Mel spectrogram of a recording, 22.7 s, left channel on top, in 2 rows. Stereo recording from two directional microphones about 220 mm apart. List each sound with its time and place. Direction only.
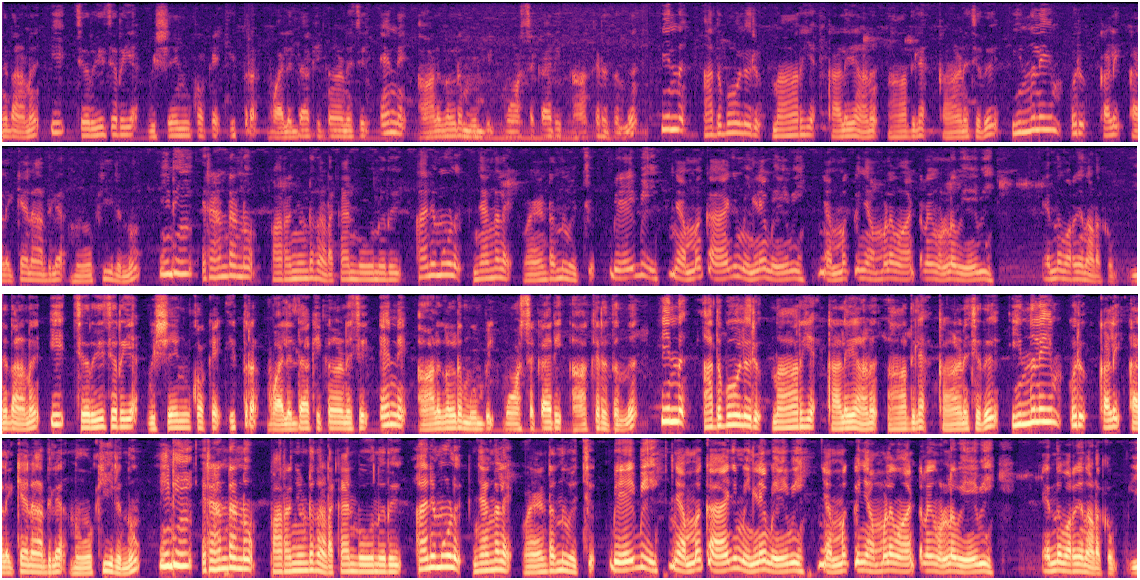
0.0 s speech: 40° right (ahead or behind)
